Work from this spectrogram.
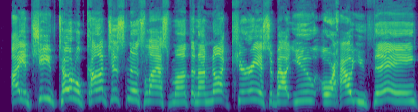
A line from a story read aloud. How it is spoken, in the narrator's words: Zooks yells at the Brynar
